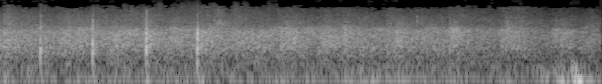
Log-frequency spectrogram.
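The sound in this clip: Audience applause welcomes a speaker to a church fellowship gathering: a dense, steady wash of many hands clapping, with a few sharper claps standing out, sustained at even loudness throughout.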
